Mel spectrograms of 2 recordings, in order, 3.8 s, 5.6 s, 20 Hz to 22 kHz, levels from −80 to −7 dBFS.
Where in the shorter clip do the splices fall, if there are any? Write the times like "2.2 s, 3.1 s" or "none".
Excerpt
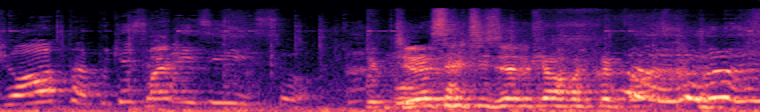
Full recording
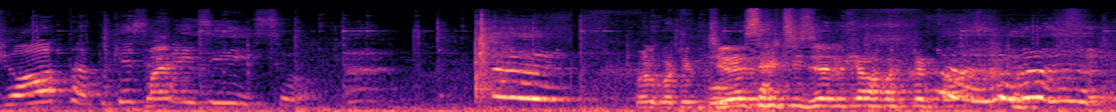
1.8 s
